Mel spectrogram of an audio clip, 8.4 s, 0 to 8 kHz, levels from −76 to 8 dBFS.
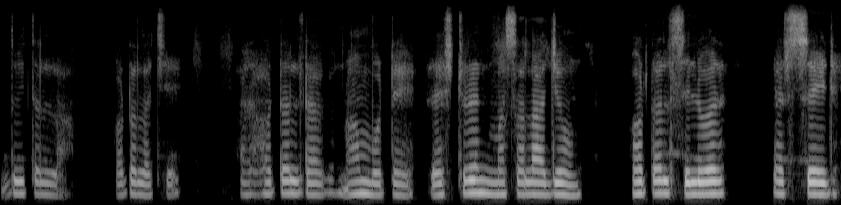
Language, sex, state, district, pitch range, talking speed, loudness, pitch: Bengali, male, West Bengal, Malda, 165-180 Hz, 100 wpm, -24 LUFS, 170 Hz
